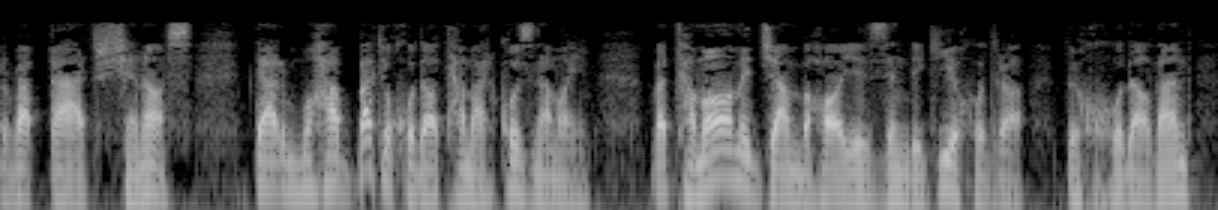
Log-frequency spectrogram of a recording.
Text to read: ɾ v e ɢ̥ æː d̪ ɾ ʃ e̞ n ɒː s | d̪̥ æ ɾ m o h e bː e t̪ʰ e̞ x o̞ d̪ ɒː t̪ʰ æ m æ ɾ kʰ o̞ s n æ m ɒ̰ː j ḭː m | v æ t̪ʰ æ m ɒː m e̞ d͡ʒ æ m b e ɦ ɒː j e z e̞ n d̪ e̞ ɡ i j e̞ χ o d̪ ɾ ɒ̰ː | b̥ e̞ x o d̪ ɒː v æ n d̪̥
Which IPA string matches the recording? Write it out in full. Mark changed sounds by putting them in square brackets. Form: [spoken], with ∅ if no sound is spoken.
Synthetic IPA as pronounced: ɾ v [æ] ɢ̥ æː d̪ ɾ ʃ e̞ n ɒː s | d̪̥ æ ɾ m o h [æ] bː [æ] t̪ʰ e̞ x o̞ d̪ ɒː t̪ʰ æ m æ ɾ kʰ o̞ [z] n æ m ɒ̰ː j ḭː m | v æ t̪ʰ æ m ɒː m e̞ d͡ʒ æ m b e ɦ ɒː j e z e̞ n d̪ e̞ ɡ i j e̞ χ o d̪ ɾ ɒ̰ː | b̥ e̞ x o d̪ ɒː v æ n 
